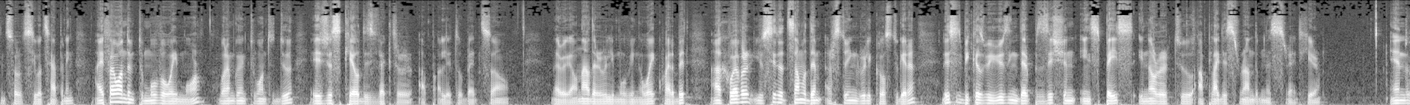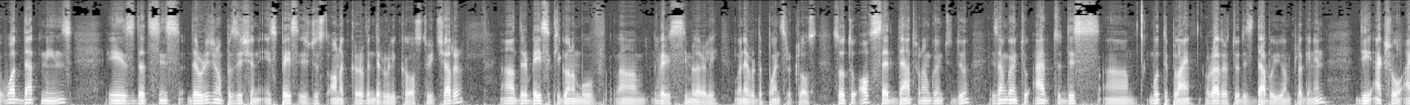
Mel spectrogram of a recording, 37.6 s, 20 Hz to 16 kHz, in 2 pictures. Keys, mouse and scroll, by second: 0.3-2.1 middle drag, 2.1-2.4 scroll down 4, 2.4 shift+middle click, 3.1-3.6 scroll up 5, 3.6 click, 4.2 shift+d, 5.0-9.6 drag, 9.7-12.8 middle drag, 15.9 space, 21.5-33.4 drag, 33.4 q.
